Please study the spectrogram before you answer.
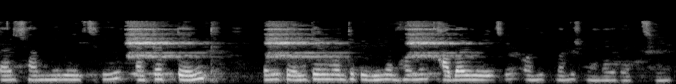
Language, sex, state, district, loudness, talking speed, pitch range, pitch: Bengali, female, West Bengal, Kolkata, -15 LUFS, 150 wpm, 205-230 Hz, 215 Hz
